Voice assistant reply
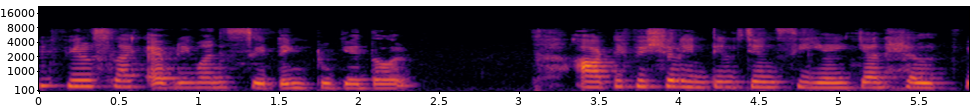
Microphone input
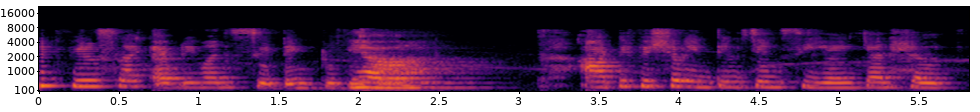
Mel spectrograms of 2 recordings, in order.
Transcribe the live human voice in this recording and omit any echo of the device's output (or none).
Yeah.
